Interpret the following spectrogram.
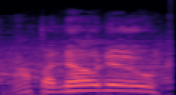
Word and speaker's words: Akpunonu: Akpunonu leading the charge for Charleston.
